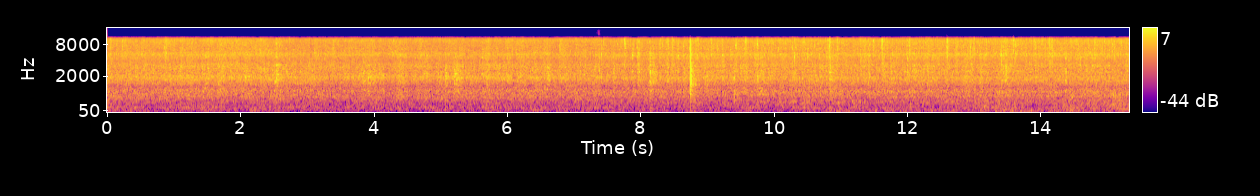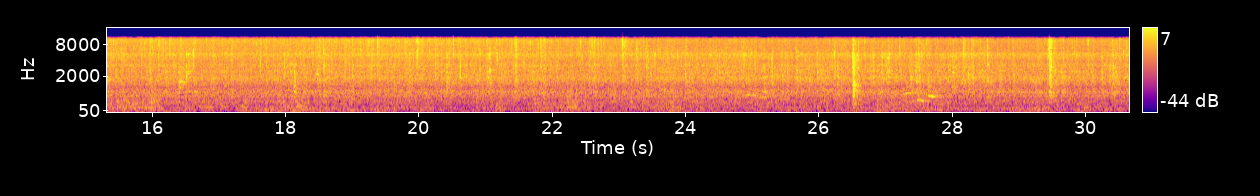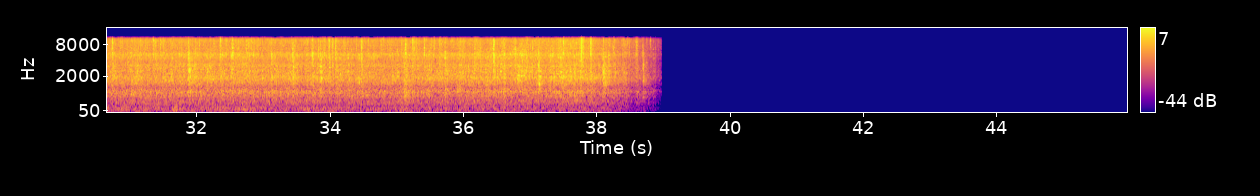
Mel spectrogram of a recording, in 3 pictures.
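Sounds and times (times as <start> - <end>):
hail and rain falling: 0.0 - 39.0
sharp hail clicks: 6.5 - 39.0.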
